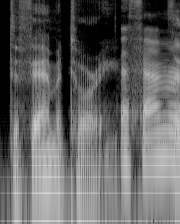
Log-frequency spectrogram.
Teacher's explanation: The stress on the second syllable. 5 syllables.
